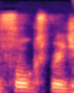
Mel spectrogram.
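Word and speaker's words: Fauxbridge: and then Fawkesbridge is FAUX as in foe, Okay. and bridge.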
